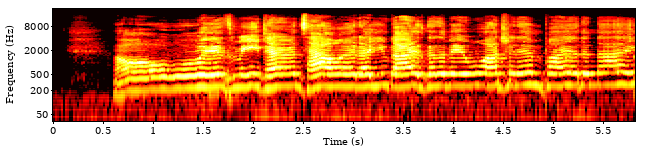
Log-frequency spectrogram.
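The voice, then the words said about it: Bad Terrence Howard impression. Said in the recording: “terrible Terrence Howard impression”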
